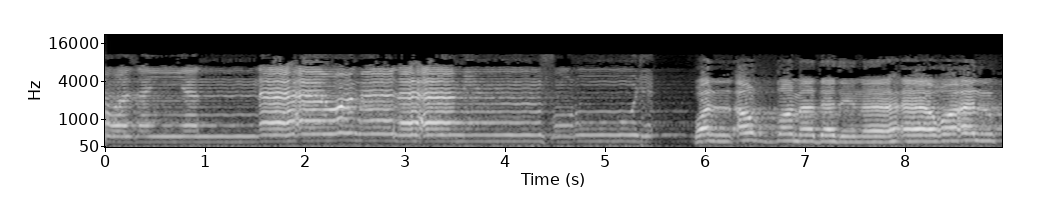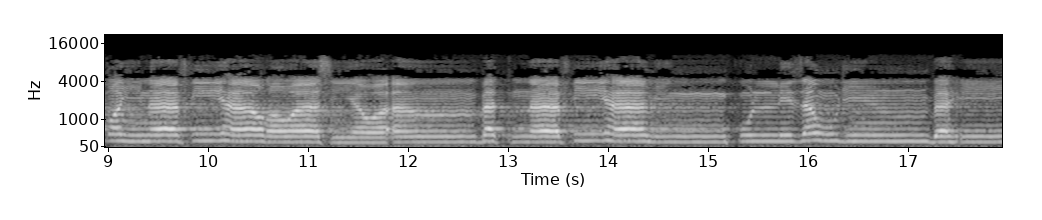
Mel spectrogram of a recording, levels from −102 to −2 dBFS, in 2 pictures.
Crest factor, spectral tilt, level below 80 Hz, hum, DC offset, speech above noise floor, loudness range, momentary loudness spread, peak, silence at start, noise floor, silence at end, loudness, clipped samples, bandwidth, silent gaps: 18 dB; -2 dB/octave; -58 dBFS; none; under 0.1%; 20 dB; 7 LU; 16 LU; -4 dBFS; 0 s; -43 dBFS; 0 s; -22 LUFS; under 0.1%; 11 kHz; none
